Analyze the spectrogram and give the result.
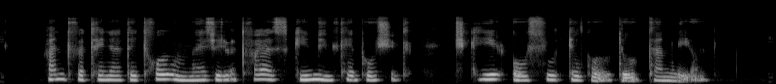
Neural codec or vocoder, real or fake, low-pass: codec, 24 kHz, 0.9 kbps, WavTokenizer, medium music audio release; fake; 9.9 kHz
